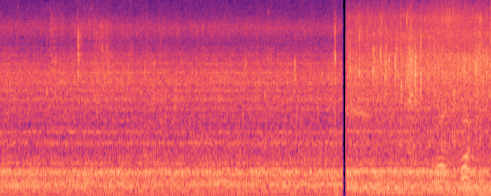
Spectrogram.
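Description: Chicken fingers deep-frying in hot oil in a kadai: a steady sizzle with crackling. About four seconds in the sound drops out for an instant, and after that the frying is a little louder, with sharper crackles.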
